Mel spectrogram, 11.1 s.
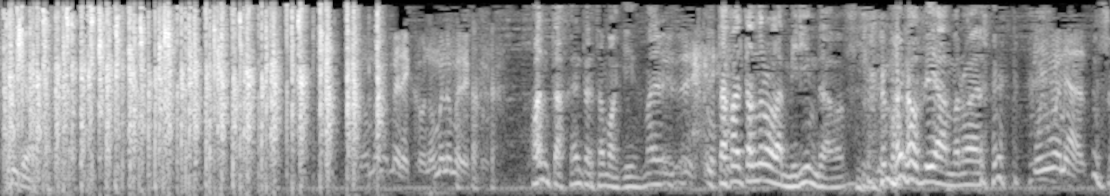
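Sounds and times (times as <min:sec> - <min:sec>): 
applause: 0:00.0 - 0:03.9
speech: 0:00.2 - 0:00.6, 0:04.0 - 0:11.0.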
